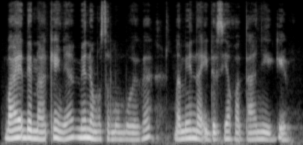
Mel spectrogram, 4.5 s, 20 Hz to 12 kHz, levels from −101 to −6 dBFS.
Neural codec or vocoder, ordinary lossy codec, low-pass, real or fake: codec, 24 kHz, 1 kbps, SNAC; none; none; fake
